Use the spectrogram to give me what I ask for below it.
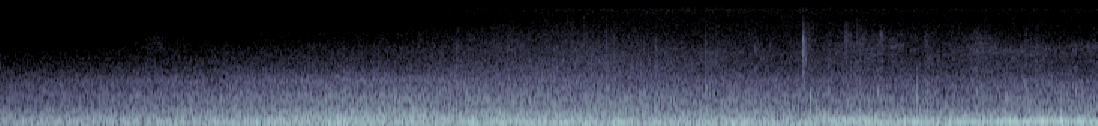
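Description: Car engine rumble from a vehicle driving around a new parking garage in West Philadelphia, a continuous low hum that swells slightly toward the end.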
